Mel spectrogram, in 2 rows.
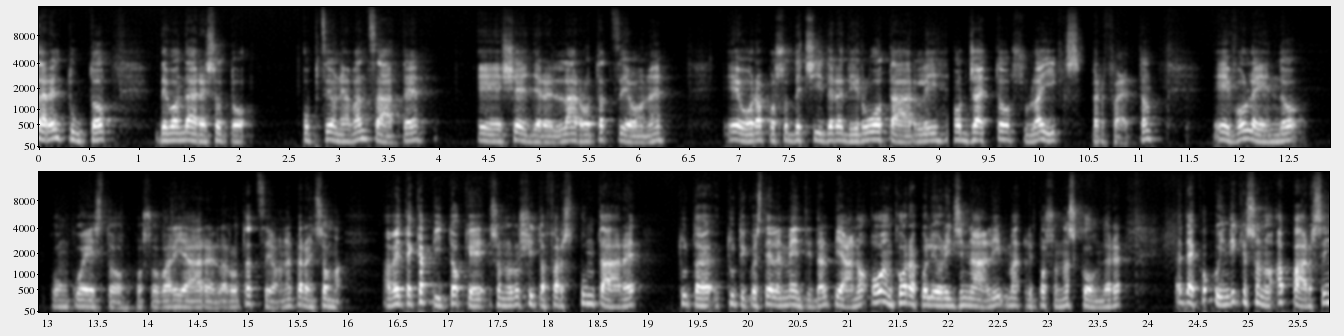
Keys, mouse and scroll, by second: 0.0 middle click, 2.6 click, 3.6 middle click, 5.2 click, 5.8 click, 7.5 middle click, 8.3 click, 9.1 middle click, 10.7 ctrl+middle click, 12.0-13.6 drag, 13.7 click, 14.8 middle click, 15.2 KP_0, 18.4-20.3 middle drag, 20.4 KP_0, 22.9 click, 25.7 middle click.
